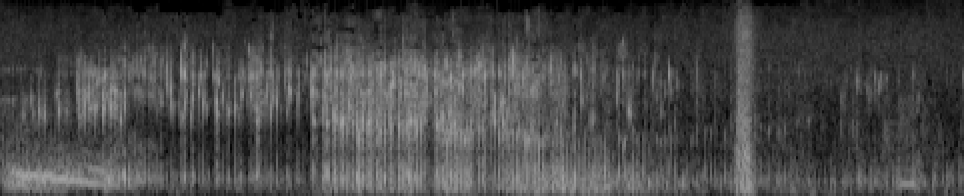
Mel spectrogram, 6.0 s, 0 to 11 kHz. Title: Stomach Growling of Hungry (3rd One) 🤭🤭🤭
